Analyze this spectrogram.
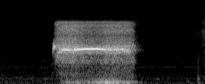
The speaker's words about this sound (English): uh, it's it's it's a Wolfenstein 2 whistle.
